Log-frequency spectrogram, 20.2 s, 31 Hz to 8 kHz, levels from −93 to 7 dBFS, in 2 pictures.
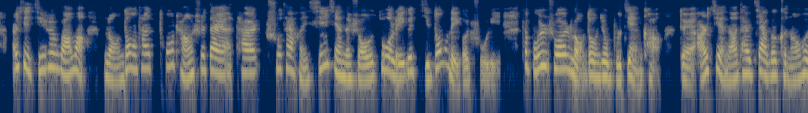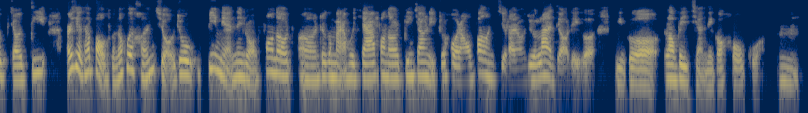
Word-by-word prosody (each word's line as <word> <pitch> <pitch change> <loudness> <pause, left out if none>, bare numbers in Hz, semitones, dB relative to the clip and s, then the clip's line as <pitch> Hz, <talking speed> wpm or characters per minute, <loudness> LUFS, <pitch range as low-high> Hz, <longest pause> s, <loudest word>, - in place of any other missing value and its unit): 而 275 - +1
且 305 -3 0
其 245 +3 -4
实 300 +1 +1
往 225 -6 +2
往 250 - +3 0.2
冷 170 -4 -2
冻， 275 -1 +1
它 280 +1 -2 0.2
通 315 +1 -2
常 255 - 0
是 260 - -3
在， 235 -5 +4
啊， - - -4
它 230 -1 +2
蔬 275 - -5
菜 265 -3 +2
很 180 -11 -6
新 280 - -4
鲜 220 - +1
的 175 - +1
时 175 0 -7
候 160 +1 +3
做 245 +4 0
了 190 - +1
一 180 - +3
个 235 - +2
急 - - -1
冻 320 - 0
的 - - +2
一 - - -2
个 - - -1
处 - - -9
理， - - -6 0.3
它 315 - 0
不 255 -2 +1
是 320 - +3
说 275 -3 +5
冷 240 -6 +2
冻 195 -2 +1
就 190 0 +4
不 175 -2 -2
健 205 - -1
康， - - -3 0.2
对， - - 0
而 - - +2
且 250 -7 0
呢， 170 +1 -1
它 220 +1 +1
价 220 +1 +2
格 205 +1 0
可 190 - -3
能 160 -1 -5
会 215 +1 +1
比 190 - -11
较 165 0 +2
低。 225 +1 -3 0.2
而 275 - +5
且 280 - +5
它 220 - +2
保 240 -7 +4
存 160 -2 -6
的 205 - +2
会 275 +3 +5
很 200 -3 -2
久， - - -1
就 205 -2 +3
避 280 -1 0
免 210 -8 0
那 190 +1 0
种 170 - -1
放 240 -1 +2
到 215 -3 +4 0.2
呃， 165 -1 -1
这 185 - -2
个 190 - -1
买 175 -2 +2
回 175 0 -2
家 175 +1 +4
放 200 +1 -1
到 175 0 +3
冰 190 +2 -4
箱 195 -1 +1
里 180 - -3
之 185 - -3
后， 185 - +1
然 155 -1 0
后 160 - -1
忘 205 -5 +1
记 170 - -8
了， - - 0
然 140 - -2
后 145 - -14
就 170 - 0
烂 195 -1 +4
掉 - - -2
了 - - -11
一 410 -3 -6
个 - - -3 0.2
一 145 -2 -6
个 135 -1 +3
浪 170 -1 +4
费 160 -2 +2
钱 - - -8
的 125 - -6
一 - - -7
个 140 - -2
后 140 0 -5
果， - - -13 0.2
嗯。 155 -2 -10
200 Hz, 325 characters per minute, -23 LUFS, 170-250 Hz, 0.3 s, 说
